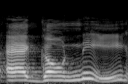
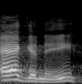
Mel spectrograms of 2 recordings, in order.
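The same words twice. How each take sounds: First: Agony drawn out as "ag-OWN-ee", like Greek agon; Greek-style pronunciation. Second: Said in the usual way. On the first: Shown as a demonstration. Preacher showing the word's Greek root, agony said as "ag-OWN-ee". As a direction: say agony slowly, stretching agon inside it. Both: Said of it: "as we would say it".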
